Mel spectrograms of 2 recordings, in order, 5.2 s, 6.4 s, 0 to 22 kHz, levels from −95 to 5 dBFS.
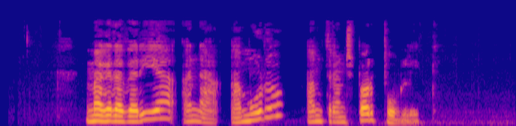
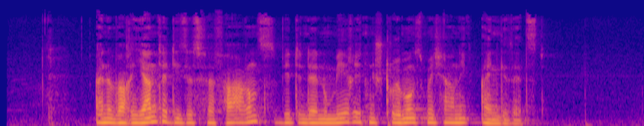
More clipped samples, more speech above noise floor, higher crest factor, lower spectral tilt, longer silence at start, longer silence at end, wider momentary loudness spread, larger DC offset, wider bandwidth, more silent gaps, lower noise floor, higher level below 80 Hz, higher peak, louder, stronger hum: neither; first, 43 dB vs 36 dB; about the same, 18 dB vs 20 dB; about the same, -7.5 dB/octave vs -7 dB/octave; first, 0.85 s vs 0.5 s; first, 1 s vs 0.55 s; first, 15 LU vs 11 LU; neither; second, 11 kHz vs 14 kHz; neither; about the same, -64 dBFS vs -62 dBFS; second, -68 dBFS vs -60 dBFS; first, -4 dBFS vs -8 dBFS; first, -21 LUFS vs -27 LUFS; neither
